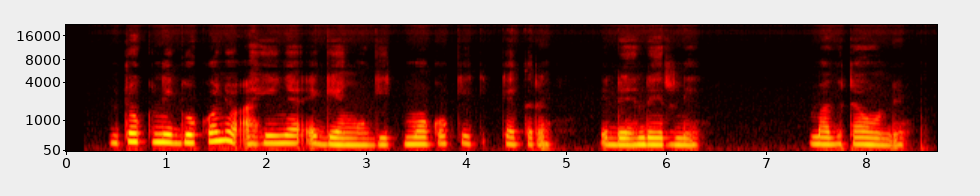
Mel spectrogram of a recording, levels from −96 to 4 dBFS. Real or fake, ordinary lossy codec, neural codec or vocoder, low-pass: real; none; none; none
